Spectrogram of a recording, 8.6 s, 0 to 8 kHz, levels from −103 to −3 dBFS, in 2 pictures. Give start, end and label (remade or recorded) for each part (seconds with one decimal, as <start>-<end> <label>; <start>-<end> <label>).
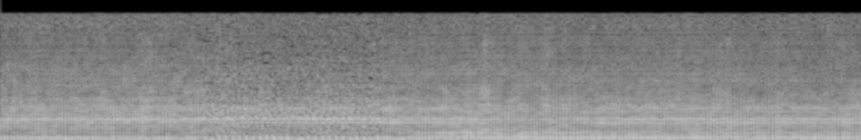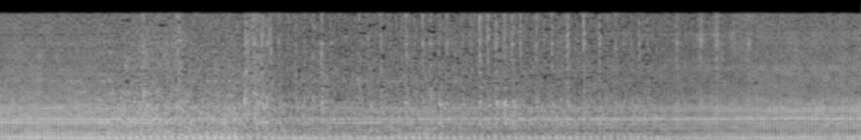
0.0-1.0 remade; 1.0-1.9 recorded; 1.9-4.8 remade; 4.8-7.6 recorded; 7.6-8.6 remade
